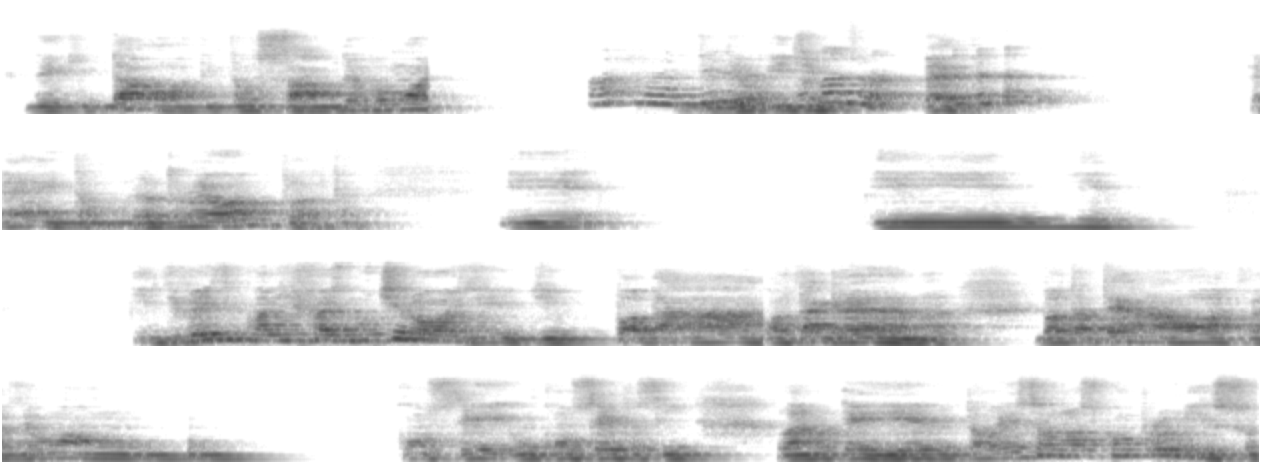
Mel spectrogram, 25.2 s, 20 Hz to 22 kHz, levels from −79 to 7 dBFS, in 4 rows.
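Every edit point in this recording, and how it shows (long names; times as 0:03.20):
0:02.13: cut off before it has died away
0:16.38: cut off before it has died away
0:19.80: the same again, the last 0.27 s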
